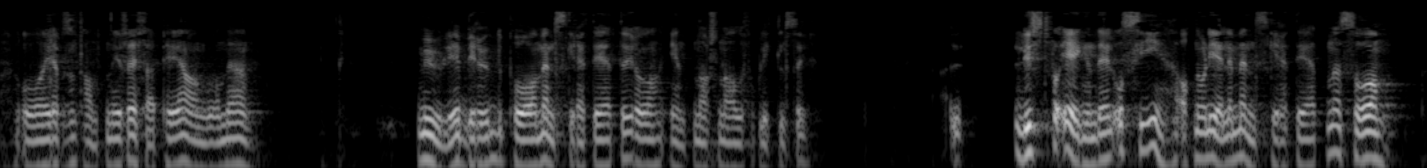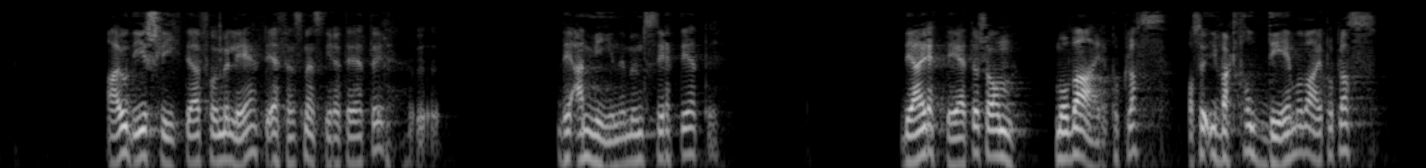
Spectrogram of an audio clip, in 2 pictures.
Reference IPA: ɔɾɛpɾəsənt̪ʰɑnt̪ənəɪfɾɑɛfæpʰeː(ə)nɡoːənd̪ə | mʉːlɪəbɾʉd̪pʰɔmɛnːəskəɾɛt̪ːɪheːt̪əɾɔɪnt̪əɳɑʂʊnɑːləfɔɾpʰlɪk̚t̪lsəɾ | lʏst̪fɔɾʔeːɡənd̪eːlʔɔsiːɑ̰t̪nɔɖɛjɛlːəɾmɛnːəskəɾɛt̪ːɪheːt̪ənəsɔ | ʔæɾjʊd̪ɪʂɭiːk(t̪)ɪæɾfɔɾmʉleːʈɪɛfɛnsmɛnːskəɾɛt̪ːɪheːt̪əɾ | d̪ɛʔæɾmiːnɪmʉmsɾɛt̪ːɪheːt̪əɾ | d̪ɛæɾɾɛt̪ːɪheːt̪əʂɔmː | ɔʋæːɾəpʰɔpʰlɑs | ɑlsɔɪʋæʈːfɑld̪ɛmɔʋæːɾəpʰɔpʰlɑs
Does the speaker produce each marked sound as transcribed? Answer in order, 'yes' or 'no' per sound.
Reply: no, no

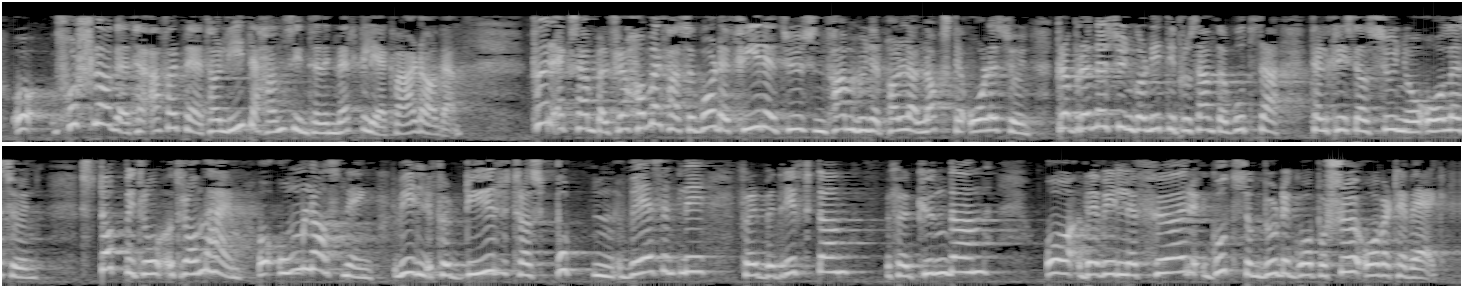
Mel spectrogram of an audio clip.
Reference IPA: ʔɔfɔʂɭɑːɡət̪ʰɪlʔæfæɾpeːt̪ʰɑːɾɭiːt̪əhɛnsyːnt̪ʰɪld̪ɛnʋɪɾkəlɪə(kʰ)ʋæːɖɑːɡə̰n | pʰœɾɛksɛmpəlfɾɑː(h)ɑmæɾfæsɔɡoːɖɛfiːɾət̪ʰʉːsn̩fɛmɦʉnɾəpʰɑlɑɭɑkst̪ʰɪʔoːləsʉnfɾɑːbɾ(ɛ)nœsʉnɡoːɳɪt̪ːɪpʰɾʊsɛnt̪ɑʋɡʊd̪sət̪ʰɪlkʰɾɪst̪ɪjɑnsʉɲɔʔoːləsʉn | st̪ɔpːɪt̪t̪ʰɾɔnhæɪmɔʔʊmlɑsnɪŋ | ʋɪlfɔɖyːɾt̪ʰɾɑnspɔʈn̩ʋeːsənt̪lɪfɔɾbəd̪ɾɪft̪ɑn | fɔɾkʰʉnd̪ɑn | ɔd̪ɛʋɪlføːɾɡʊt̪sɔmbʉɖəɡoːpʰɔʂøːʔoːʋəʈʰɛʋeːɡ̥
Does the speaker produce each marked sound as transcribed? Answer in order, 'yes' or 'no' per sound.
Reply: yes, yes, no

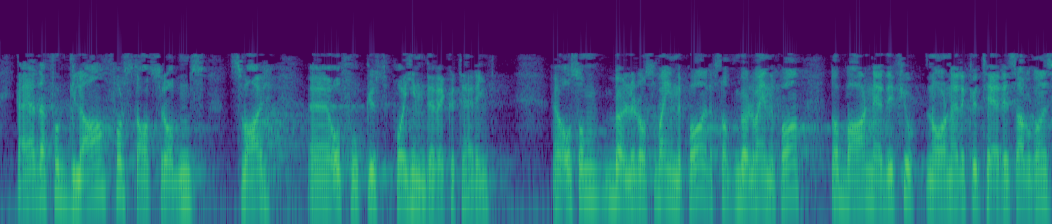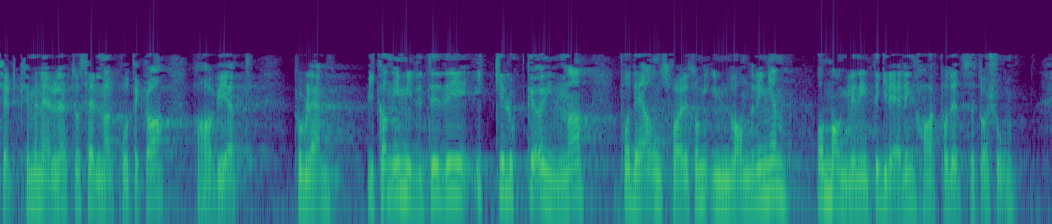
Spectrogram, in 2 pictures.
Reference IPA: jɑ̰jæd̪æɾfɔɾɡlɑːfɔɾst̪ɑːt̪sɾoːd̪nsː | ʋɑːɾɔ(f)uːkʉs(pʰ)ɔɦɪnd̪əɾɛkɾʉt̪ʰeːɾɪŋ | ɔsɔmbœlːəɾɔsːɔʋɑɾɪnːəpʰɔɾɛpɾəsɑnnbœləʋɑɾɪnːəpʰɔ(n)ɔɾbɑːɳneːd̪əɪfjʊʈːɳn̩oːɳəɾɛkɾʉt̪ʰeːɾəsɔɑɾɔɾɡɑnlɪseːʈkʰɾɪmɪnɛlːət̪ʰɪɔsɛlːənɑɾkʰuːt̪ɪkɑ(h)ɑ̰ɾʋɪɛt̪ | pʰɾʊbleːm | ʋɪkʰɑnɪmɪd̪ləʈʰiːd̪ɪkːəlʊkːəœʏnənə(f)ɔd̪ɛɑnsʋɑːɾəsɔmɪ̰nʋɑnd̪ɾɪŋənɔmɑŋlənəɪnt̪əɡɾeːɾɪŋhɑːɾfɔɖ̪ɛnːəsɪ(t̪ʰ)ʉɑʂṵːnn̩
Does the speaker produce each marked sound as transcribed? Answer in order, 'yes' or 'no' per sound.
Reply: yes, yes, yes, yes, yes, no

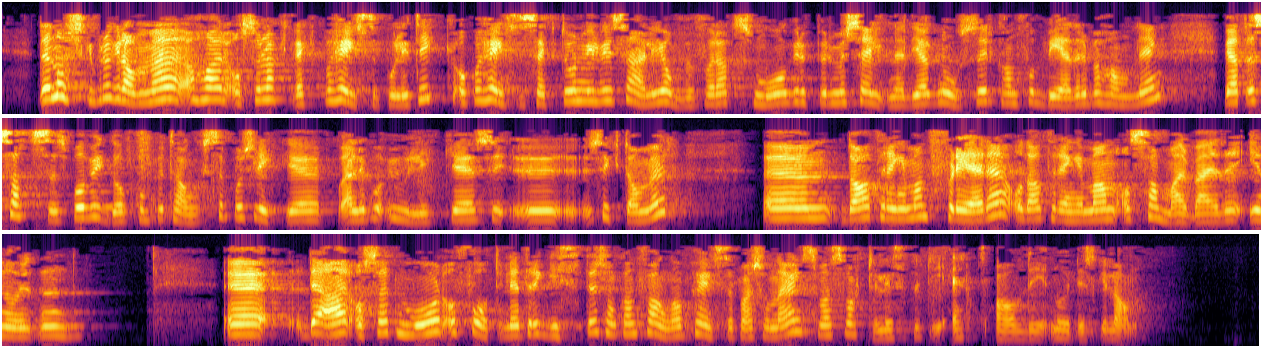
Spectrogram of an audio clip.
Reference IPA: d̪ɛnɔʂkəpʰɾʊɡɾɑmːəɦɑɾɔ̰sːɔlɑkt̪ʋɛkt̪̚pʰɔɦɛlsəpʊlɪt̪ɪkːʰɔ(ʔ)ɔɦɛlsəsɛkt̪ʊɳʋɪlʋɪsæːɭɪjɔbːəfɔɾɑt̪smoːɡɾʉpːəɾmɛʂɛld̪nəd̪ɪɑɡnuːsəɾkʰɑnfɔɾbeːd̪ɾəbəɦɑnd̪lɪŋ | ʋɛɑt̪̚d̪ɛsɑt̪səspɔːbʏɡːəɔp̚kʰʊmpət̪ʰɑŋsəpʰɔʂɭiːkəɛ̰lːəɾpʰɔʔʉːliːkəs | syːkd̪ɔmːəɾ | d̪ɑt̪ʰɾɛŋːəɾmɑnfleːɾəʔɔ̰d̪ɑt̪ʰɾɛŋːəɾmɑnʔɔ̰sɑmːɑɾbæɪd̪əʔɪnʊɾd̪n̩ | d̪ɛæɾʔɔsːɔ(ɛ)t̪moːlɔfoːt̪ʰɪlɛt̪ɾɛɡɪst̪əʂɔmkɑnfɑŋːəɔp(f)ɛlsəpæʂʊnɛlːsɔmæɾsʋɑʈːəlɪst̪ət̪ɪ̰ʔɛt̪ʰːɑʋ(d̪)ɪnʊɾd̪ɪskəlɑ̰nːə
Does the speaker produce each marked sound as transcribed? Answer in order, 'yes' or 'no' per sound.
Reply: no, yes, no, yes

